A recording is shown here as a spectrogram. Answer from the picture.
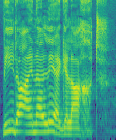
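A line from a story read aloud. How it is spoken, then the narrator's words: Dandelion calling out. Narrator (German): rief der Löwenzahn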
